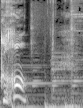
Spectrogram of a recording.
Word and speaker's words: grand: Grand. Grand. Grand. Grand. Et oui, les copains, grand s'écrit G-R-A-N-D. Grand, la lettre muette, le D à la fin.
